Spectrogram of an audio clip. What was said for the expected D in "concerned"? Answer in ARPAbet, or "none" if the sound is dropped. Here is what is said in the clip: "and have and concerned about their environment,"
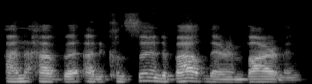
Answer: none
